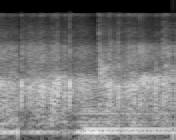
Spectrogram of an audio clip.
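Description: A church congregation applauding during a worship service, a steady wash of clapping with a brief voiced tone underneath, fairly loud and close.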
